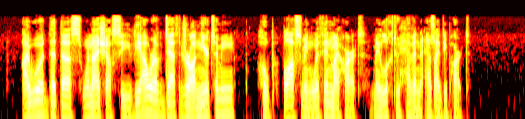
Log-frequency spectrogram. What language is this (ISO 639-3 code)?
eng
